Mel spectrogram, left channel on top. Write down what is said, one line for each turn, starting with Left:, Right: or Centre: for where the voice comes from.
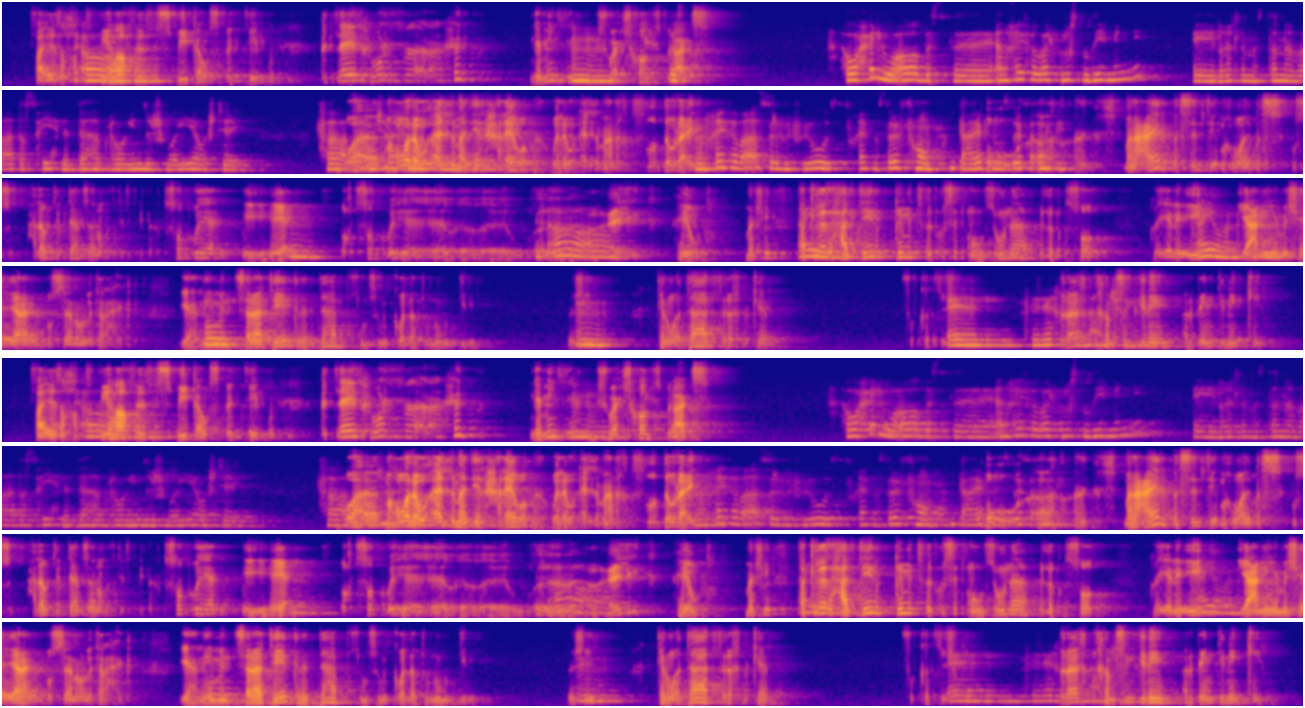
Right: فاذا حطيتيها
Left: اه اه
Right: في
Left: فعلا
Right: سبيك او سبيكتين بتلاقي الحوار آه، حلو جميل يعني
Left: امم
Right: مش وحش خالص بالعكس
Left: بس هو حلو اه بس آه، انا خايفة بقى الفلوس تضيع مني آه، لغاية لما استنى بقى تصحيح للذهب اللي هو ينزل شوية واشتري فمش
Right: هو ما
Left: عارفة
Right: هو لو
Left: اعمل
Right: قل
Left: ايه
Right: ما دي
Left: طيب
Right: الحلاوه ما هو لو قل ما هناخد صوت الدوله عيد
Left: انا خايفة بقى اصرف الفلوس خايفة اصرفهم <laughs> انت عارفني
Right: هو
Left: مصرفة
Right: آه
Left: قوي
Right: يعني ما انا عارف بس انت ما هو بس بص حلاوه الدهب زي ما انا قلت لك الاقتصاد وقع هي- هيعلى
Left: امم
Right: اقتصاد وقع- آه، آه،
Left: اه
Right: آه،
Left: اه
Right: عالي هيوطى ماشي فكلا
Left: ايوه
Right: الحالتين
Left: انا عارفة
Right: قيمه فلوسك موزونه بالاقتصاد يعني ايه
Left: ايوه انا
Right: يعني
Left: فاهمه
Right: مش يعني بص انا اقول لك على حاجه يعني
Left: قول
Right: من سنتين كان الدهب ب 500 ولا 800 جنيه ماشي
Left: امم
Right: كان وقتها الفراخ بكام؟ ما فكرتيش
Left: الفراخ
Right: في كده فراخ
Left: لا
Right: ب 50
Left: مش فاكره
Right: جنيه 40 جنيه كيلو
